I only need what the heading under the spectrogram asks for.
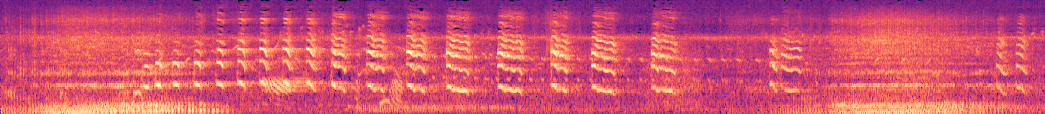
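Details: Large male American alligator at Brazos Bend State Park, Texas, USA, answering another gator as mating season begins: a deep, rumbling bellow of about two seconds opens and closes the clip, with busy chirping birds filling the gap between.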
